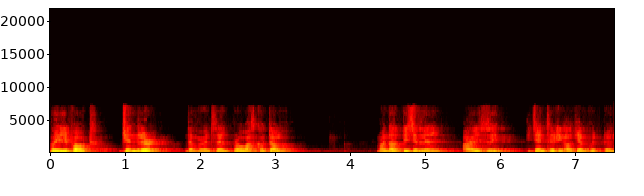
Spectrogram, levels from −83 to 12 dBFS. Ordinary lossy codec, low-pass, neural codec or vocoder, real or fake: none; 7.2 kHz; codec, 16 kHz in and 24 kHz out, 0.6 kbps, FocalCodec, streaming, 4096 codes; fake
